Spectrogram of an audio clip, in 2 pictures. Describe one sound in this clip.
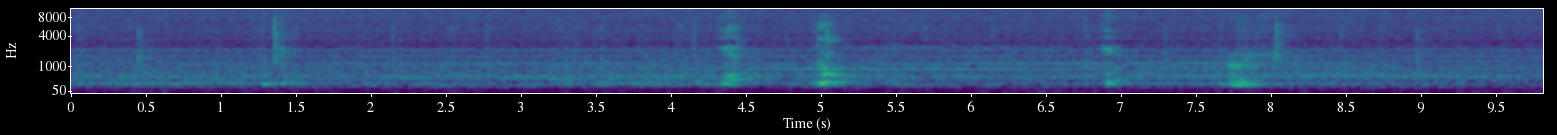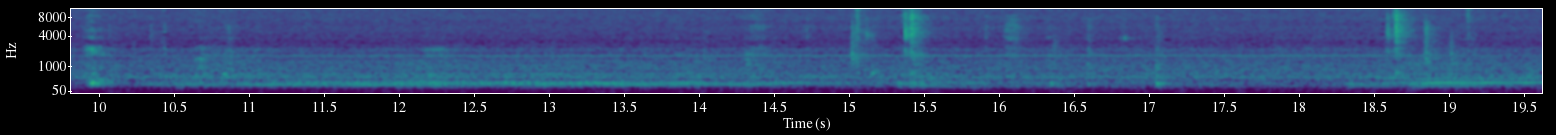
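Soft game music plays through a television speaker, steady and quiet.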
